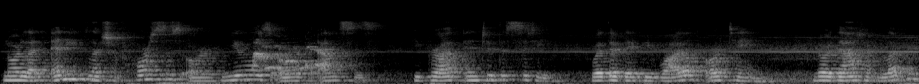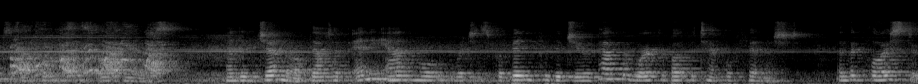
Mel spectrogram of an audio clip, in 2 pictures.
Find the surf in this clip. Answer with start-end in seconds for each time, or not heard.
not heard.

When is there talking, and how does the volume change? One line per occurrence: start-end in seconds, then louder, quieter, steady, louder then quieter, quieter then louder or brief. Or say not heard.
0.0-18.3 steady.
